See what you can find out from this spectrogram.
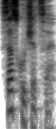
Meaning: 1. to become bored, to start feeling boredom 2. to miss, to start missing someone or something
- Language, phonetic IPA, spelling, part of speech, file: Russian, [sɐˈskut͡ɕɪt͡sə], соскучиться, verb, Ru-соскучиться.ogg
